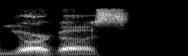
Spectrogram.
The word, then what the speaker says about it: Yorgos: my official pronunciation, I've had a couple Greeks comment complimenting us for calling him Yorgos and not Georgios.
